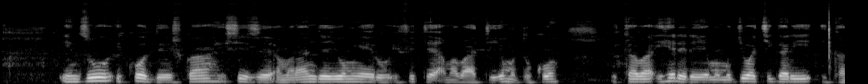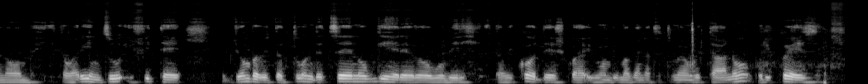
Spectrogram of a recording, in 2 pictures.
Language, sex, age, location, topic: Kinyarwanda, female, 36-49, Kigali, finance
